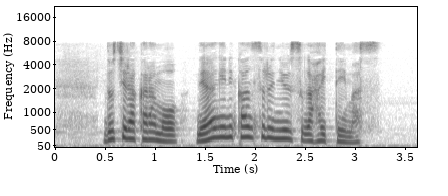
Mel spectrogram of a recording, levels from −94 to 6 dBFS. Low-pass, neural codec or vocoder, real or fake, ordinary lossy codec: none; none; real; none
